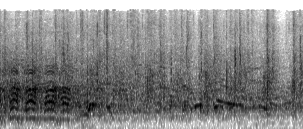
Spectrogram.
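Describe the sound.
An audience breaks into steady, dense applause lasting about three seconds as women who have been to the bar are asked to clap, a broad crackle of many hands clapping with a few voices faintly calling out over it.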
